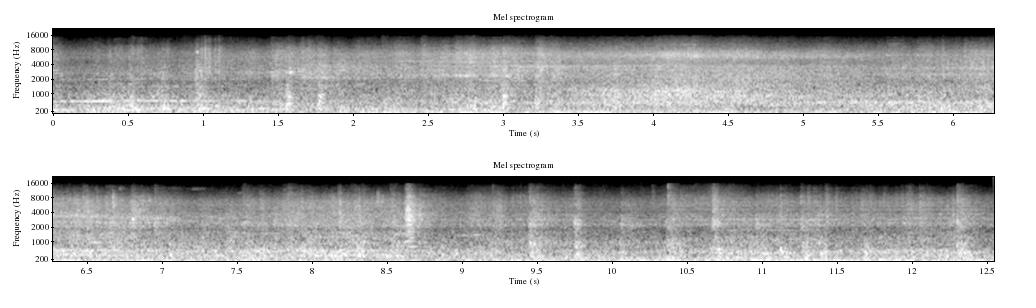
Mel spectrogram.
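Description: Passenger coaches rolling past at very close range: a loud, steady rumble and rattle of steel wheels on the track, with sharp clacks now and then as wheels cross rail joints, more of them in the second half.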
